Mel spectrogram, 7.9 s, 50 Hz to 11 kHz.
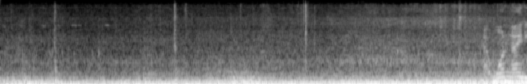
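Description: A restored 1970 Chevrolet Chevelle LS6 muscle car drives along on a sunny fall day in Iowa, its engine giving a steady, loud, close low rumble throughout.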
